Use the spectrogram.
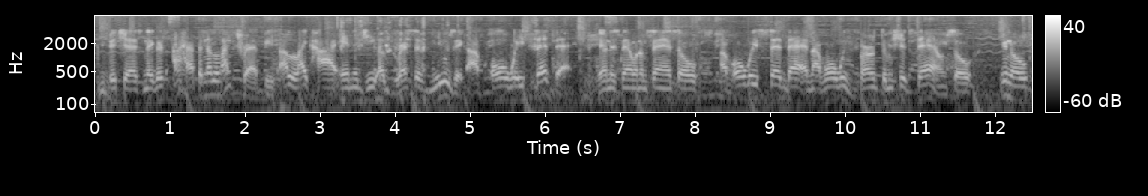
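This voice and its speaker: A middle-aged man with a deep voice, a rapper talking casually in an interview, rambling and profane, with many restarts. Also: normal speed, faint music behind.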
